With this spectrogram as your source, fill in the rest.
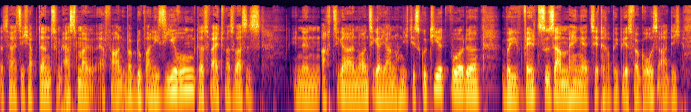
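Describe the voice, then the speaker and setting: With a dark, mellow tone and a very deep, low pitch, a man speaks at a moderate pace with fairly even intonation. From Germany, Lower Saxony (Hameln area). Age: 50s. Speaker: radio host and journalist. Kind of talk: interview. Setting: video call.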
